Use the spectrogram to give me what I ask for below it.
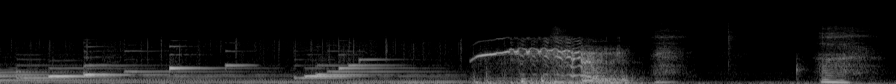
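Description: A horse neighs loudly in a high, shaky whinny after a short musical phrase, followed by a few snorts and breathy blows.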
